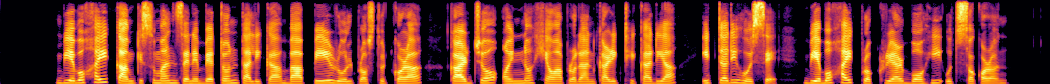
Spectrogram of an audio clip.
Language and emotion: Assamese, neutral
